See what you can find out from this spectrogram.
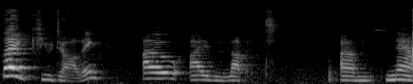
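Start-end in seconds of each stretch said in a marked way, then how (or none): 0.0-2.8 mock-regal British delight; queen-like. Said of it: "very queen-like".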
